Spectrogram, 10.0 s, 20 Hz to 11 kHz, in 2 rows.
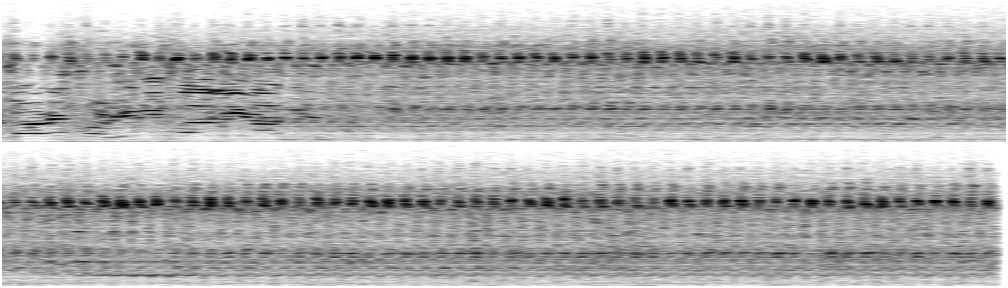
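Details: Tata BS4 CRDI diesel giving white smoke and an abnormal sound: an uneven knocking, roughly a few beats a second, under the steady idle hum. Cause unclear.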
